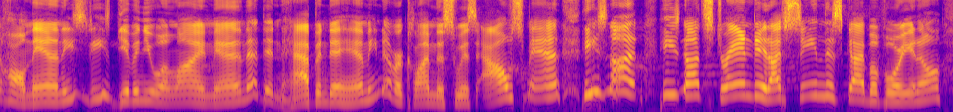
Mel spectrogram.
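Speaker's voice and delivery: high, insistent warning; pleading that he's being conned; jaded street-smart warning. Retold or imitated. To the pastor about the beggar, high insistent warning.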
